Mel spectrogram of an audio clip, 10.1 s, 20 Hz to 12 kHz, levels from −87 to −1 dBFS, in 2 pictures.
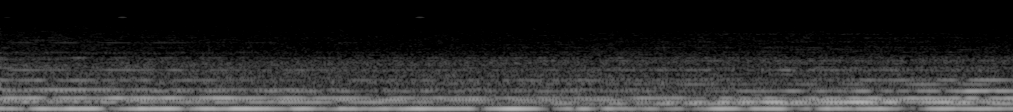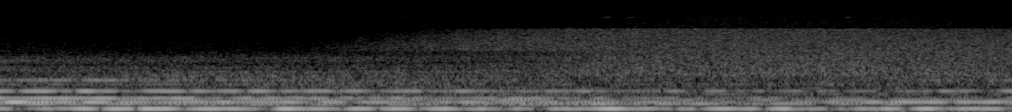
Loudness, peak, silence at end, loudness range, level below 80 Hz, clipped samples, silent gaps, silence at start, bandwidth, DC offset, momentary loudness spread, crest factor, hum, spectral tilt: -37 LUFS; -22 dBFS; 0 s; 4 LU; -68 dBFS; under 0.1%; none; 0 s; 5 kHz; under 0.1%; 6 LU; 12 dB; none; -9.5 dB/octave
